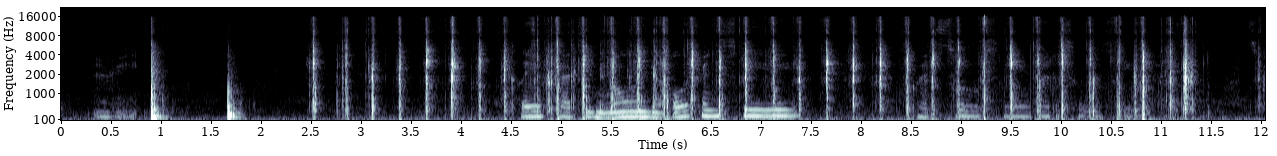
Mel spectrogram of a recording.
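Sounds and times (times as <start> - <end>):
cards being shuffled: 2.4 - 12.0.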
